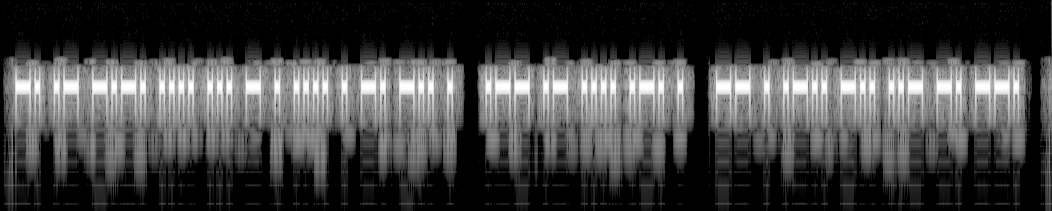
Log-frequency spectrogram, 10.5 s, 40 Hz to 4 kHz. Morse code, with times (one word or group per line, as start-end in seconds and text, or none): 0.2-4.5 NACHSTEHENDE
4.9-6.8 WAHRE
7.2-10.2 MELDUNG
